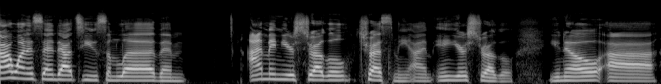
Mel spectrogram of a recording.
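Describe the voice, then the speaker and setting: A woman in her thirties with a deep voice, hosting a casual commentary show in a candid, sarcastic way and saying "like" often. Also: fairly bright tone, clear, resonant tone, no echo, studio quality. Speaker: host.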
